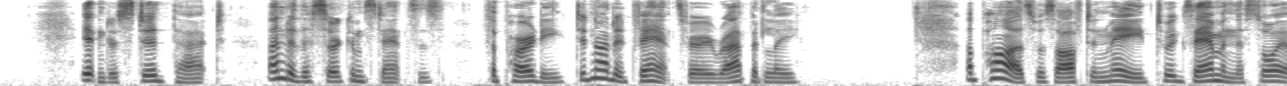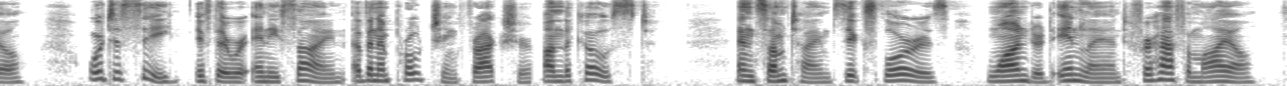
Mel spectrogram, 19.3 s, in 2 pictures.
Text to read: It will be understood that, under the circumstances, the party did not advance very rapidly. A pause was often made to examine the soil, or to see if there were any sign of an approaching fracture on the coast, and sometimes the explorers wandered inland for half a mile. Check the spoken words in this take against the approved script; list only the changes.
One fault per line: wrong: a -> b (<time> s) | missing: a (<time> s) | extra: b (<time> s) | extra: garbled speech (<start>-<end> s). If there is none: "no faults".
missing: will be (0.8 s)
